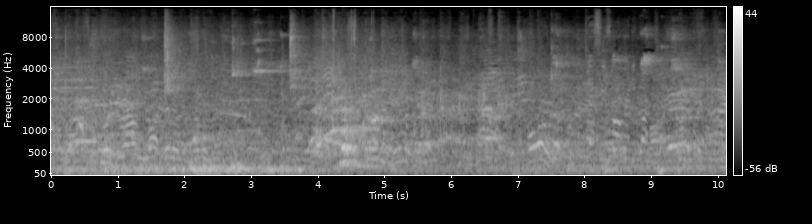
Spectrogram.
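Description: A basketball bouncing on a gym's hardwood court during play, with spectators talking in the stands.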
